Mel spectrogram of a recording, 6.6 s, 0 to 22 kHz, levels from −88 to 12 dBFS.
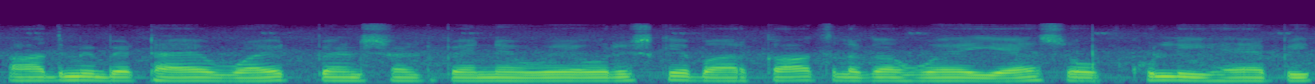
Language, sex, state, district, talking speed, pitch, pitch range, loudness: Hindi, male, Rajasthan, Bikaner, 190 wpm, 120 Hz, 115-125 Hz, -14 LUFS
